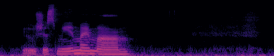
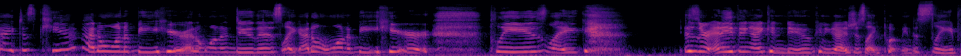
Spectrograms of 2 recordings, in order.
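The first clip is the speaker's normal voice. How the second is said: much higher, pleading, on the edge of tears; retold crying plea; 7 semitones higher than usual. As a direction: beg through tears to be put to sleep. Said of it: "and I'm just fucking crying".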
